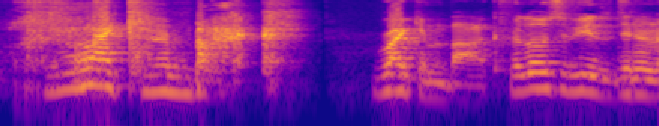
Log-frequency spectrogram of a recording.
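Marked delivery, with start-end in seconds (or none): 0.1-1.5 slow, drawn-out German accent. Shown as a demonstration. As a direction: say it the German way, stretched out. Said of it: "My German accent is bad".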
